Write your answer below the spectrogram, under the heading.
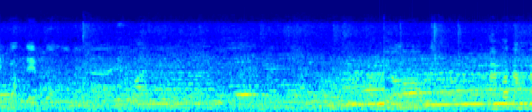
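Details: Large cattle being unloaded in Indonesia; a drawn-out, slightly rising moo swells in the second half over constant crowd chatter, background music and clatter.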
